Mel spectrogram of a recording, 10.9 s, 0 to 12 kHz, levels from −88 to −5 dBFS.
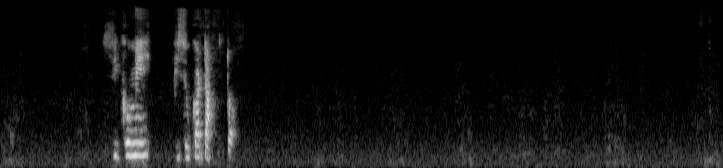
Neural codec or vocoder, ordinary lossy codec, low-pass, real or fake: vocoder, 22.05 kHz, 80 mel bands, WaveNeXt; AAC, 48 kbps; 9.9 kHz; fake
